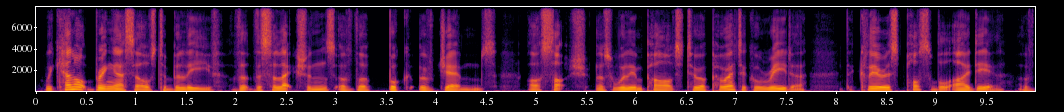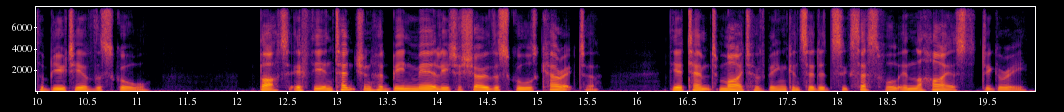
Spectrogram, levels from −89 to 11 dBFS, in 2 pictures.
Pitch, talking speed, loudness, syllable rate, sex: 130 Hz, 170 wpm, -20 LUFS, 5.2 syllables/s, male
